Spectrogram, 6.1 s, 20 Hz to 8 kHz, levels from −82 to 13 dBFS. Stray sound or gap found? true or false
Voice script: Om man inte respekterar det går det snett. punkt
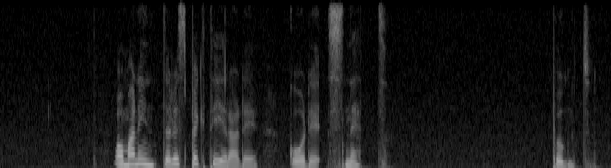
false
